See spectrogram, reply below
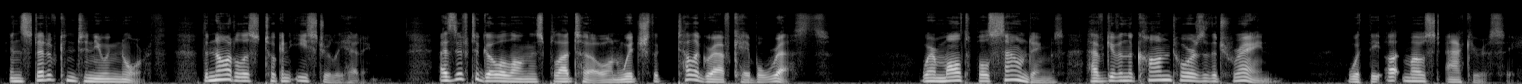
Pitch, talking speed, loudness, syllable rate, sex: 135 Hz, 145 wpm, -19 LUFS, 5.0 syllables/s, male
